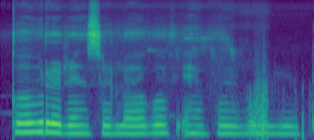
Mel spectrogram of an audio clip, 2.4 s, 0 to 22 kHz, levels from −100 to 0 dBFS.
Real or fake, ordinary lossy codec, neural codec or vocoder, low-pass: real; none; none; none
